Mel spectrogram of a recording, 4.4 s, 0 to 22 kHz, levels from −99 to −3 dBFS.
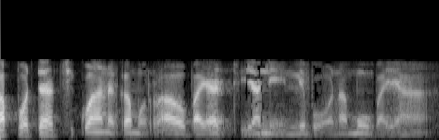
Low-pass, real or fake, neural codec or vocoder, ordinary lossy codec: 3.6 kHz; fake; vocoder, 44.1 kHz, 128 mel bands every 512 samples, BigVGAN v2; AAC, 16 kbps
